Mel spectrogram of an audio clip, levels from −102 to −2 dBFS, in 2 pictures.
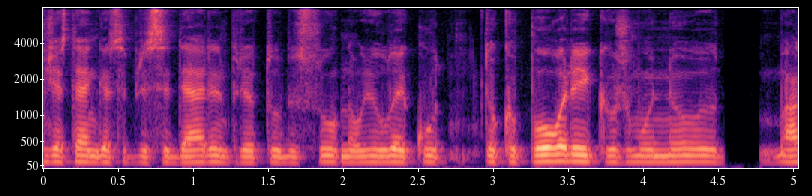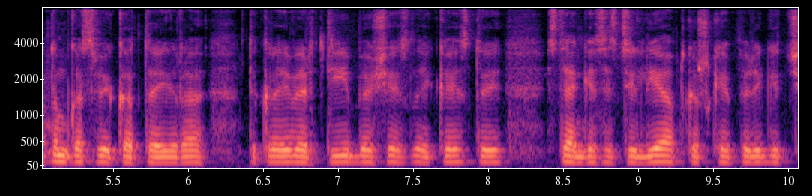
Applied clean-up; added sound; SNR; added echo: none; none; none; none.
